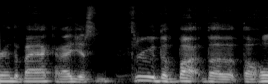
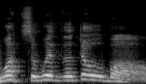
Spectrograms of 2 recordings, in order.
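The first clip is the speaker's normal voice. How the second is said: put-on Sicilian accent, higher and faster; 5 semitones higher than usual. Retelling the owner's dad from Sicily walking in, imitating a Sicilian accent. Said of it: "he still talks like a this".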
